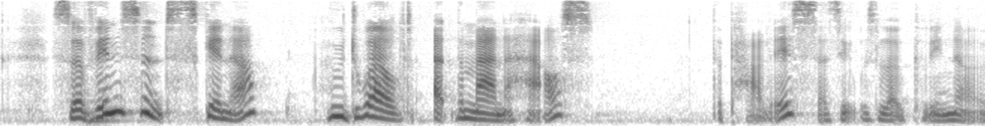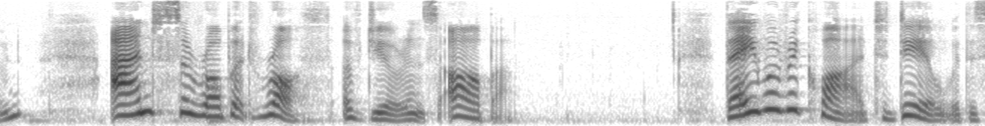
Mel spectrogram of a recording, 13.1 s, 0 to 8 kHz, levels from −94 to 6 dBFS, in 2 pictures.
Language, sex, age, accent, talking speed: English, female, 50-69, British, 135 wpm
